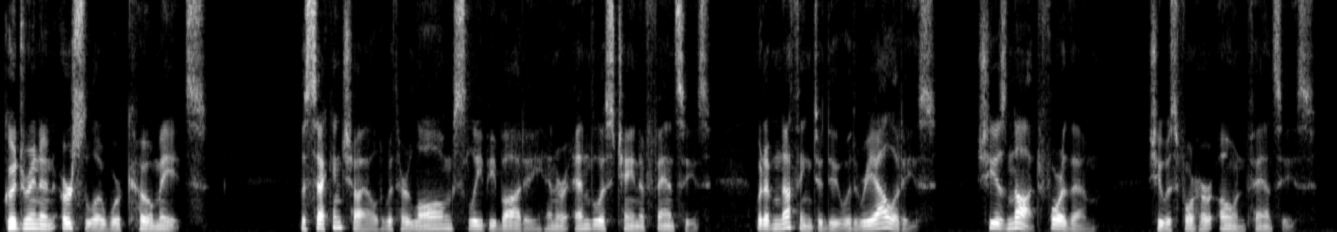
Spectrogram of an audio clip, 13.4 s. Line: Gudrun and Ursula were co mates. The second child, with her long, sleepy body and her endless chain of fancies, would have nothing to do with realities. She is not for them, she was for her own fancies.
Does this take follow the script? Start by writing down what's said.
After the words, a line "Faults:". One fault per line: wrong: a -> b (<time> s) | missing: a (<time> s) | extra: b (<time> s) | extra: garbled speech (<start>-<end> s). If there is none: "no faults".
Gudrun and Ursula were co mates. The second child, with her long, sleepy body and her endless chain of fancies, would have nothing to do with realities. She is not for them, she was for her own fancies.
Faults:
no faults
